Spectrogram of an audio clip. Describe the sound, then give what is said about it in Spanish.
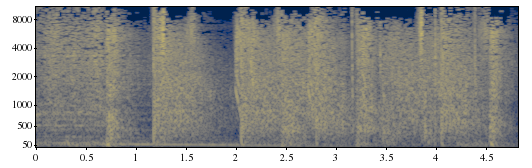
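A rapid, irregular volley of pistol shots fired at a door, sharp loud cracks following one another over several seconds with a rumbling din between them and no voices. “Se pusieron a disparar con las pistolas a la puerta para que la abrieran, pero nadie respondía.”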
